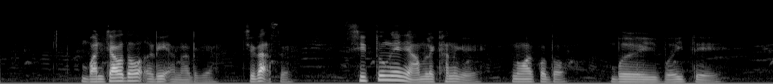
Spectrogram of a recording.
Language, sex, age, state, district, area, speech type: Santali, male, 60+, Jharkhand, East Singhbhum, rural, spontaneous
